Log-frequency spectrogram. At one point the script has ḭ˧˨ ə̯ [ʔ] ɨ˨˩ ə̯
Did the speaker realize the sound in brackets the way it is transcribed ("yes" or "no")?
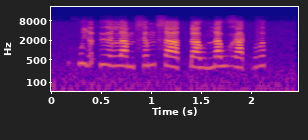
yes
